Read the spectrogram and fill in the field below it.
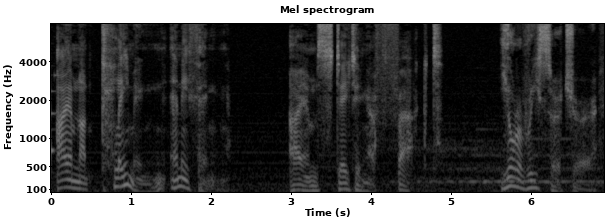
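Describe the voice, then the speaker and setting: An actor playing a smug, theatrical villain scientist in a video game, polite yet mocking and grandiloquent. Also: male voice, lowish voice, huge pitch swings, takes it slowly, gravelly, slight background noise, exaggerated voice. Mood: haughty, assured.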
